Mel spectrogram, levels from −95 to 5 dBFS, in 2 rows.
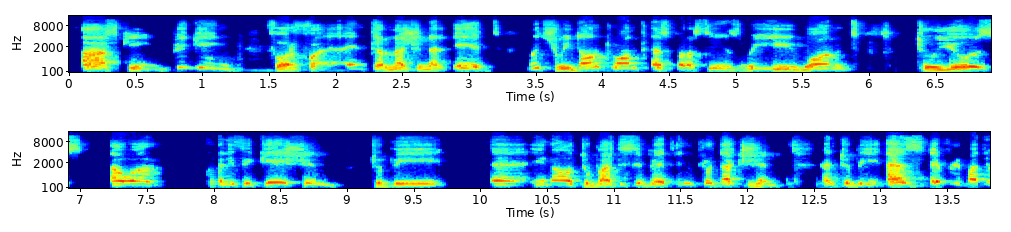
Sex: male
